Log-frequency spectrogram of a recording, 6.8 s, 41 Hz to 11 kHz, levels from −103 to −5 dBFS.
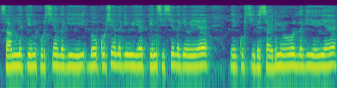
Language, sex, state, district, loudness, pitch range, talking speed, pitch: Hindi, male, Rajasthan, Bikaner, -15 LUFS, 160-170 Hz, 205 wpm, 165 Hz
